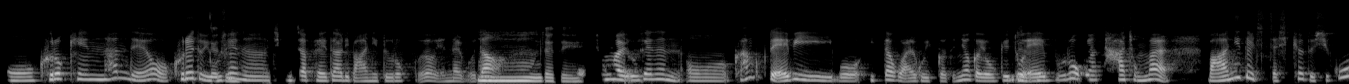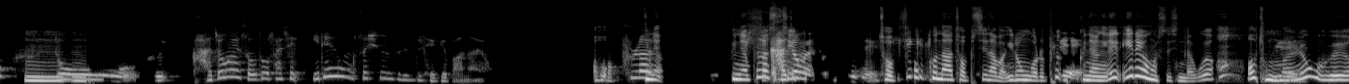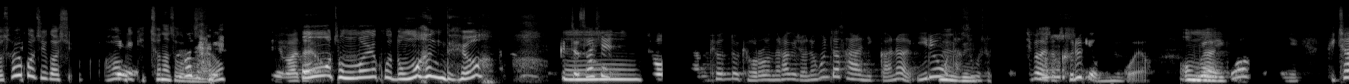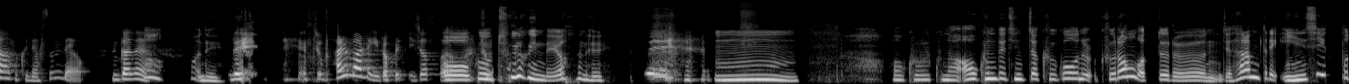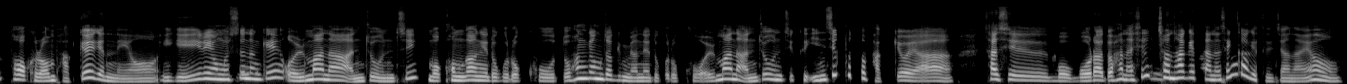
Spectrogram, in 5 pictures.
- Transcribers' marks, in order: tapping; other background noise; distorted speech; unintelligible speech; gasp; laughing while speaking: "하기"; background speech; gasp; gasp; laughing while speaking: "네, 좀 할 말을 잃어 잊었어요. 정말"; laughing while speaking: "충격인데요. 네"; laugh; sniff
- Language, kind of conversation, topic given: Korean, podcast, 플라스틱 사용을 줄이기 위한 실용적인 팁은 무엇인가요?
